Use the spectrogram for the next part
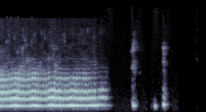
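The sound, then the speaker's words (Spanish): A voice imitates a drumroll to announce a big surprise: a steady, rolling, gargly trill held for about a second and a half, then three quick, punchy vocal hits, like a finishing drum flourish, before silence. “así que voy a hacer el sonido de los tambores imaginario.”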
